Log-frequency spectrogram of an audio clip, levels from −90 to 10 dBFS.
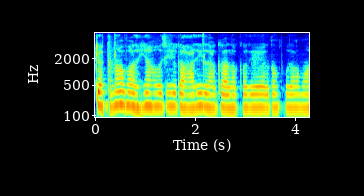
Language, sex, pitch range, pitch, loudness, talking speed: Angika, male, 155-165 Hz, 155 Hz, -21 LUFS, 165 wpm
